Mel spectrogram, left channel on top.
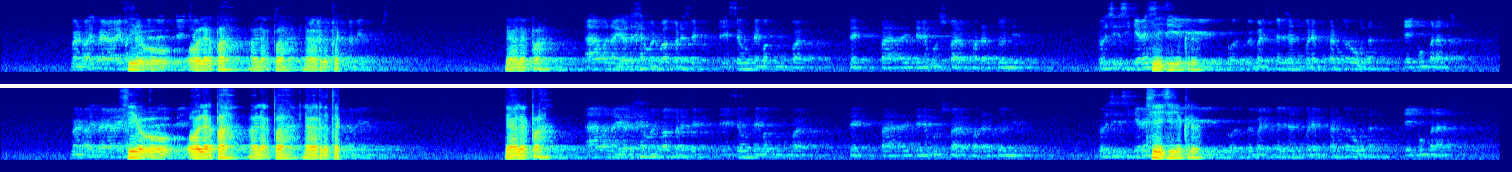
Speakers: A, on the left; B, on the right.
A: Bueno, oye, pero hay
B: sí,
A: bastantes.
B: o,
A: De, de hecho,
B: o hablar paja, hablar paja,
A: sí,
B: la
A: hablar
B: verdad, acá
A: paja también, sí.
B: de hablar paja.
A: Ah, bueno, hay otra. <laughs> Bueno, bueno, pero ese, ese es un tema como para, para, tenemos para, para hablar todo el día. Pero si, si quieres,
B: Sí,
A: eh,
B: sí, yo creo.
A: o- me parece interesante, podríamos buscar uno de Bogotá y ahí comparamos.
